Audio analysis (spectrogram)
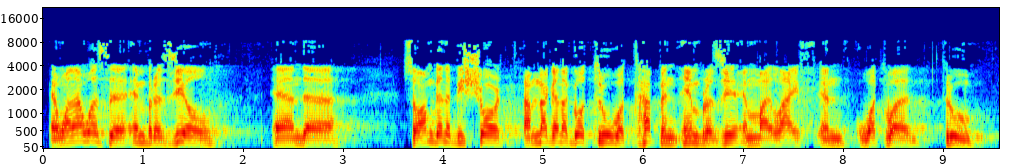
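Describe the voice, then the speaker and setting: High-voiced man giving testimony. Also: unhurried. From Lebanon. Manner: talkative storyteller, earnest, addresses young people. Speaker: church member sharing testimony. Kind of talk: personal testimony talk. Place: church gathering. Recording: echoey hall.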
